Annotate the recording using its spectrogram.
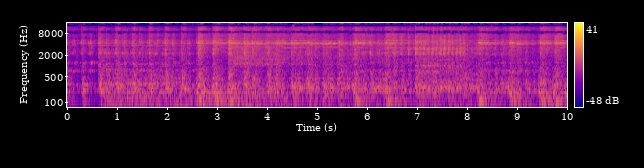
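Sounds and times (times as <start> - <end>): drum ensemble driving beat: 0.0 - 10.0.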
